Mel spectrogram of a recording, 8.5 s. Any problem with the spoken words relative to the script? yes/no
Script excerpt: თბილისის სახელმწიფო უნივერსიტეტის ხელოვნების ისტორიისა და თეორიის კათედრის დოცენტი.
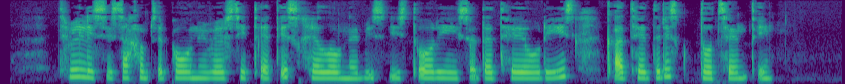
no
